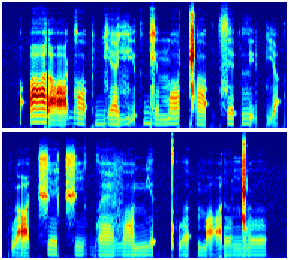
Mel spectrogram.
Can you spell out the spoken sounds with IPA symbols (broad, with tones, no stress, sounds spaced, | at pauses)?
ʔ ɑ˦ ɾ ɑ̰˨˦ ɡ ɔ˨ ʔ bʲ æ˨ vʲ ṵ˦ ʔ ɡʲ ə˨ m ɔ˦ ǁ ɒ˨ ʔ t͡s ɪ˦ ʔ lʲ ə̰˦ pʲ ɑ̰˨ ʔ kʷ ɑ̰˦˨ t͡ʃ ɪ˦ t͡ʃ i˨ ɡʷ æ˨ v ɒ˨ mʲ ə˦ ʔ kʷʼ ʌ˨˦ ʔ m ɑ̰˨ ɾ ʊ˨ ŋ͡ǁ ʊ˦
